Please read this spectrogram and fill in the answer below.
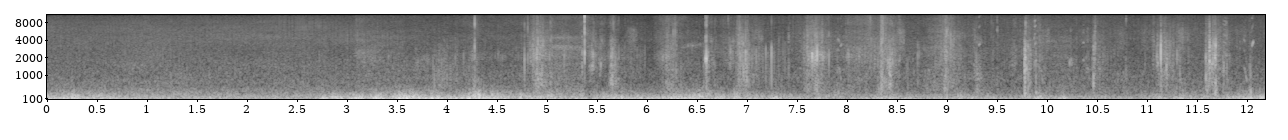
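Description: Footsteps on dry grass and a dirt track, under a steady low rumble. From about four seconds in, the steps come through as a string of crisp crunches, roughly two a second.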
